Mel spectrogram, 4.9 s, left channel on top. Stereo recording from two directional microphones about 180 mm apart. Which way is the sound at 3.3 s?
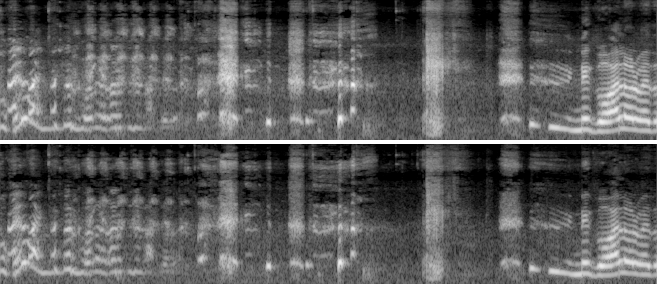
5° right (ahead or behind).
